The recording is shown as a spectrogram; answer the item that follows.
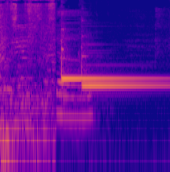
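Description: Two-note descending chime, a ding-dong like a doorbell: a higher note a little under a second in, then a lower one a moment later, both ringing on and fading slowly.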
